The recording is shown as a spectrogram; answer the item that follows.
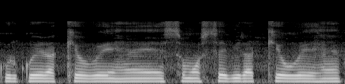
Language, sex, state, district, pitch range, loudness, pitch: Hindi, male, Uttar Pradesh, Shamli, 140-145 Hz, -15 LUFS, 140 Hz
